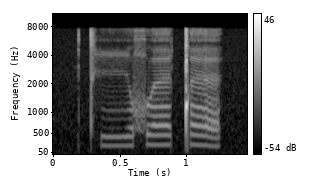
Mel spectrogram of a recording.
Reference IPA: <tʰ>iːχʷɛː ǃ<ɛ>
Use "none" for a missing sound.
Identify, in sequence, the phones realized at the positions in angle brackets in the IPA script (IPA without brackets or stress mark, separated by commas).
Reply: tʰ, ɛ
